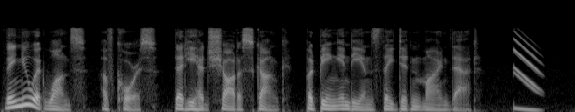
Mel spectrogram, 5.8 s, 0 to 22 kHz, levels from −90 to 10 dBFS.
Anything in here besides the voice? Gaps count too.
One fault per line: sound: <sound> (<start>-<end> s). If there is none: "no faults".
sound: chirp (5.1-5.5 s)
